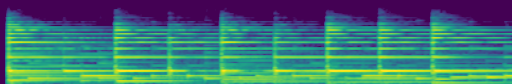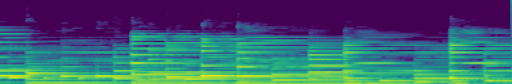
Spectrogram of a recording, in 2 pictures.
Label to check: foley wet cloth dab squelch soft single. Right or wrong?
Wrong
